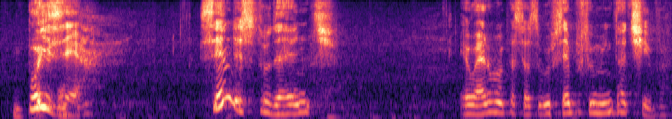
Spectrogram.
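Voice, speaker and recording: Noticeable background noise sits behind a woman of medium pitch who talks at a fairly slow pace with lively intonation and long, frequent pauses. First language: Russian (speaking Portuguese). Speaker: writer. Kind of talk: interview.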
